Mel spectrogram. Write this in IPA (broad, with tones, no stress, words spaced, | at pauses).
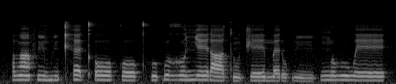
βã˨fĩ˨bĩ˨ kʰɛ˨kʼoː˨ koː˨kʰu˨ɓʊ˦ ɣʊ˦ ɲeː˦ɾaː˨ tũ˨t͡ʃeː˦ mɛ˨ɾu˨ɓĩ˨ | ŋʊ˦βu˦weː˦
